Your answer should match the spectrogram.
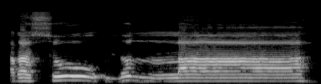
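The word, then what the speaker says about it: رسول الله: যখন আল্লাহ শব্দের লামের আগে জবর অথবা পেশ থাকবে তখন এই লামটাকে পুর বা মোটা করে পড়তে হবে। যেমন রাসূলুল্লাহ, রাসূলুল্লাহ।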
